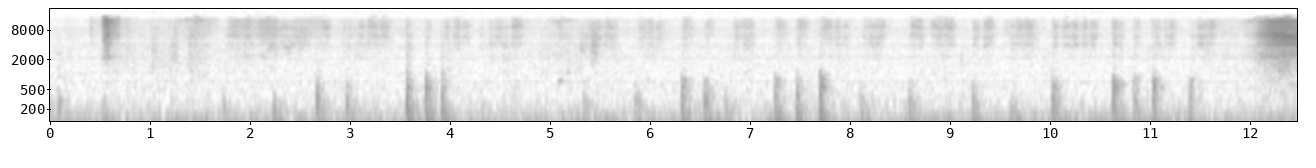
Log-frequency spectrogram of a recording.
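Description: Writing up on a board with many short, scratchy strokes in an irregular rhythm, separated by brief pauses, steady and moderately quiet throughout.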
